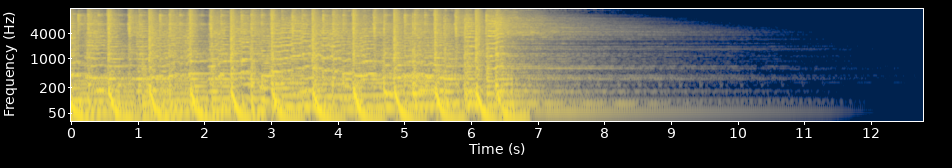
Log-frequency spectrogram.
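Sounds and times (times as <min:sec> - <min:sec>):
Oriental string ensemble playing: 0:00.0 - 0:07.6.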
